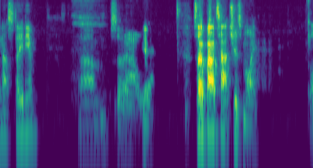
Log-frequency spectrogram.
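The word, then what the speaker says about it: Sergei Baltacha: So Baltacha's mine. I like that. I like that. Of course, it was a running joke for a while. Of course, I said his name wrong. I called him Sergi Bolcher, and that became a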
